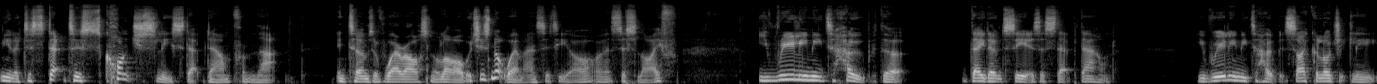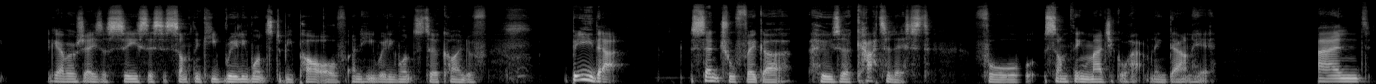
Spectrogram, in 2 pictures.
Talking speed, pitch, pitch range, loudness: 180 wpm, 130 Hz, 120-150 Hz, -24 LUFS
